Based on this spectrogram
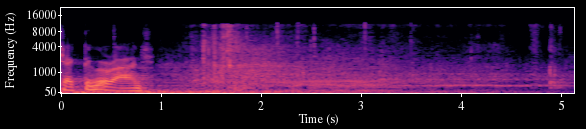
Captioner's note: dramatic music; door latch clicking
